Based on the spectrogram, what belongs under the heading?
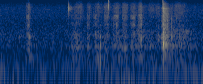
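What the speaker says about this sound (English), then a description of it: "I know I've got a little square needle file here, so I'm just going to file that out a little bit as well." A small square needle file rasps against a plastic part of a vintage Kenner Star Wars Death Star toy in a few short, close, scratchy strokes separated by quiet gaps.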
